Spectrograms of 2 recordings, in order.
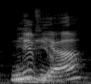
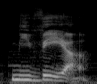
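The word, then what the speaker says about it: Nivea: native speakers usually say niia in German we n so the emphasis is on the E Nia hair Cosmetics brand that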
